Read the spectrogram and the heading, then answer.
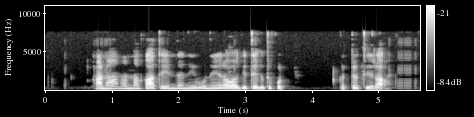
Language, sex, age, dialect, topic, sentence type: Kannada, female, 18-24, Coastal/Dakshin, banking, question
